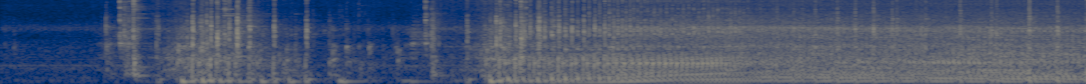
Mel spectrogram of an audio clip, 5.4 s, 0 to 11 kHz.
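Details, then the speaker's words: Vintage 1980s Toro GTS push mower, Suzuki two-stroke, being revived, started on choke: hand-pull clatter, then catches and settles into a fast, buzzy, steady run; sounds healthy and strong. "Sounds like a two-stroke. What the heck, man? Holy smokers."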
